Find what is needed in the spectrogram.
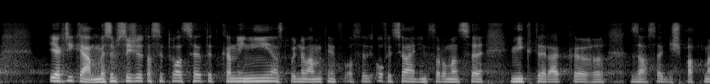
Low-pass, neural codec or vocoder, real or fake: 7.2 kHz; codec, 16 kHz, 0.8 kbps, ZipCodec; fake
